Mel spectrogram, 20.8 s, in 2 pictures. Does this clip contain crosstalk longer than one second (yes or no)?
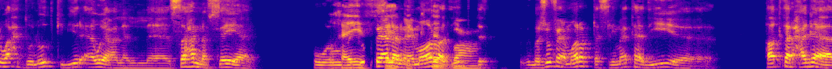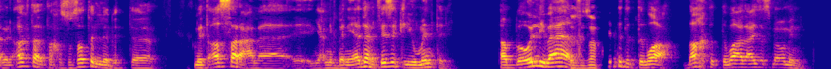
yes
